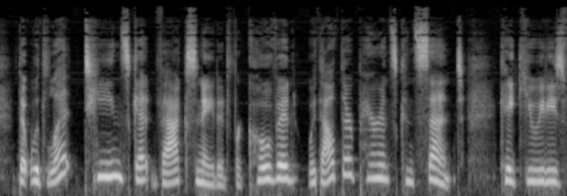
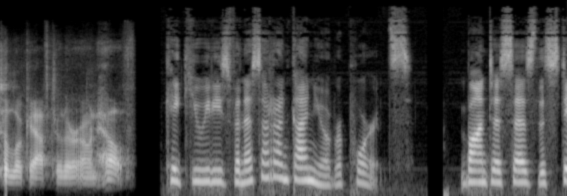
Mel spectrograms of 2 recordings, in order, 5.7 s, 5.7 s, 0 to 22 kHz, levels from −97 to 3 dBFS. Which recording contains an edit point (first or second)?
second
